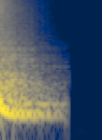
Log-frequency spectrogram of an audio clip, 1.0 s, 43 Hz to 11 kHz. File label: Tom; Roland R-70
